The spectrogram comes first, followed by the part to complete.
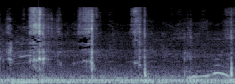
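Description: Mouth chewing a pinch of raw-meat koi salad, with three sharp wet smacks about half a second apart.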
